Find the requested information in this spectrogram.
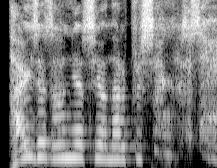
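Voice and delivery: high, loud desperate plea; crying out loud. Acted. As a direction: cry out to Jesus with all your strength. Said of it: "큰 소리로". (높고 큰 소리로 외치는 간청)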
